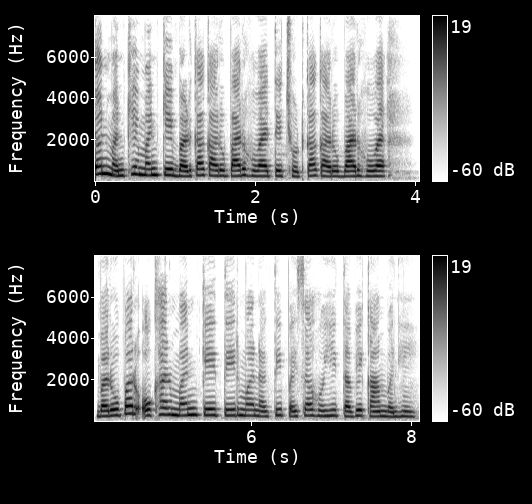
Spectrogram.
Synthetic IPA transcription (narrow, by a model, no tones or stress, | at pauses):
d͡ʒonmɐnkʰemɐnkebɐɽ̤kakaːɾoːbaːɾɦoːʋɛt̪et͡ʃʰoːʈkakaːɾoːbaːɾɦoːʋa | bɐɾoːpəɾoːkʰəɾmɐnket̪iːɾmãnɐk̚t̪ipɐɪsaɦoːit̪ɐbʱekaːmbɐnɦiː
